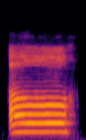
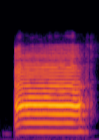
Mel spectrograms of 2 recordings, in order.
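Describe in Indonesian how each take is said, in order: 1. Vokalnya tertutup, suaranya tertahan di dalam mulut. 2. Vokalnya terbuka, mulut dibuka lebar. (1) "suaranya tidak boleh mendep di dalam, nggak boleh" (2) "dibuka rongga mulutnya"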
